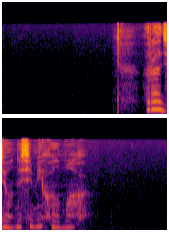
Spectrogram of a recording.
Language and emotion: Russian, sad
